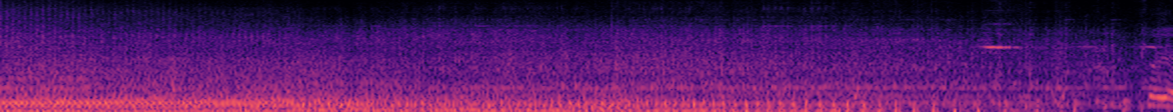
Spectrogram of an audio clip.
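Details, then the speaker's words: Mini bike small single-cylinder after upgrade to a torque converter belt drive, going slowly uphill under throttle: rapid even putter that fades as it climbs, only belt noise and no clutch ding; smooth, healthy converter drive. "you can already hear that you don't hear a ding from the clutch you only hear the belt but it is a slightly louder because you have to you have to like give it more throttle"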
